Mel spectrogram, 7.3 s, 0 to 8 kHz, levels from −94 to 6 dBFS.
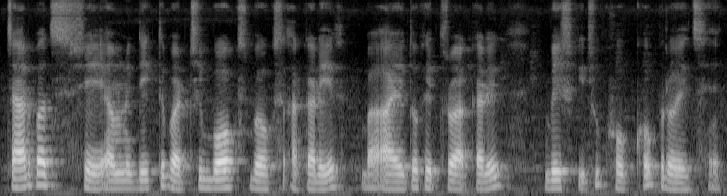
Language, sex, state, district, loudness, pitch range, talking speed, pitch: Bengali, male, West Bengal, Cooch Behar, -20 LUFS, 120-135 Hz, 125 wpm, 130 Hz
